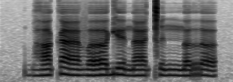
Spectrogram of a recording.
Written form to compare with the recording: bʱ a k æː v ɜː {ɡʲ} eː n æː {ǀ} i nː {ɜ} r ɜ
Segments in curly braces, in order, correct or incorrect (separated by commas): correct, correct, correct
